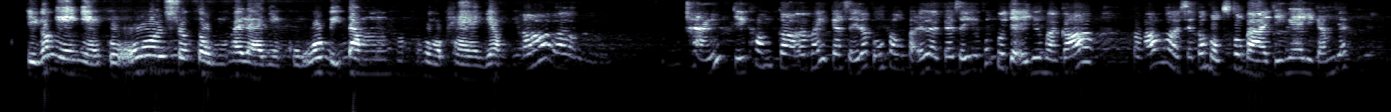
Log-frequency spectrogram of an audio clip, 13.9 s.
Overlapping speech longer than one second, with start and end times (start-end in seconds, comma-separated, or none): none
